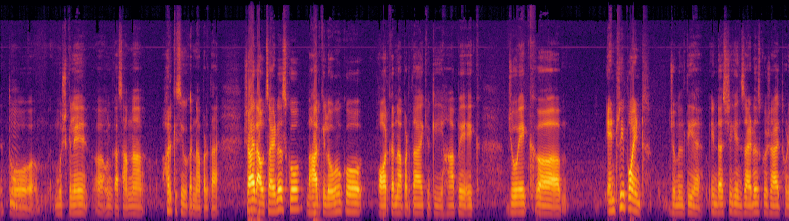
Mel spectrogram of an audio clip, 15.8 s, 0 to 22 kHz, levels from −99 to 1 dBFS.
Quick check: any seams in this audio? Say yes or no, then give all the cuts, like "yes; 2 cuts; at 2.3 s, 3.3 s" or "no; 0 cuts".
no; 0 cuts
